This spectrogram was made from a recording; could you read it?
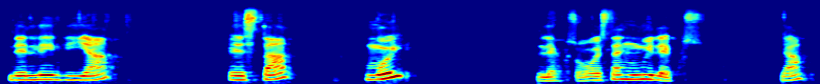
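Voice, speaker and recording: A middle-aged man teaching a live online language class. He explains patiently and keeps checking that students follow. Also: fairly high pitch. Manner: patient, repetitive, checks understanding with frequent "ya?".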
